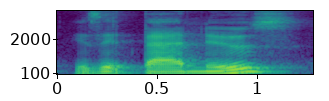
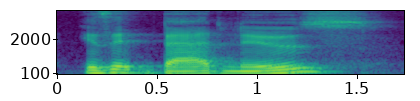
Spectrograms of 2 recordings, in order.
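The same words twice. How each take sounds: First: Said in the usual way. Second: "Is it bad news?" said slowly, word by word; slow model reading. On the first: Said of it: "¿Es una mala noticia?". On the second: Shown as a demonstration. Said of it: "otra pregunta".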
